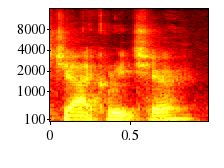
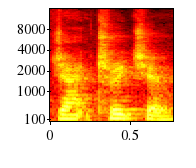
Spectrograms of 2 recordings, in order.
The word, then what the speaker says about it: Jack Reacher: haven't seen Jack Reacher my dad can't pronounce Jack Reacher for for weeks he kept saying to me I really I really want to see that Jack Treacher I'm like there's no such film as Jack Treacher what the [ __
